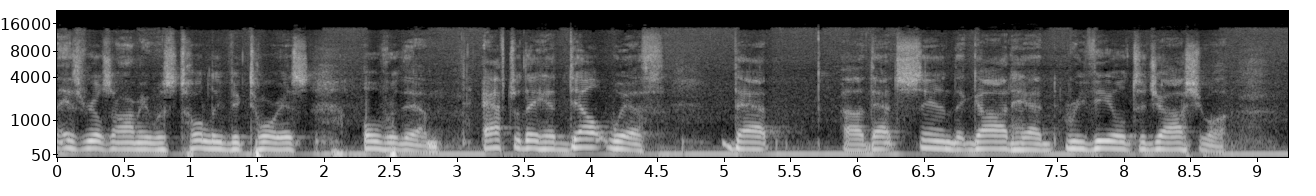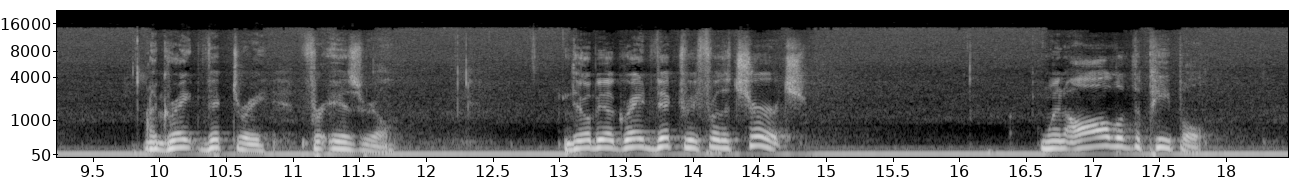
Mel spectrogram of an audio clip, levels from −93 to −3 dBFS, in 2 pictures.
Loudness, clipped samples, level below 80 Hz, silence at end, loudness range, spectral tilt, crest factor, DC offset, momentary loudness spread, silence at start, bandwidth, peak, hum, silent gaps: -26 LUFS; under 0.1%; -36 dBFS; 0 s; 3 LU; -5 dB/octave; 16 dB; under 0.1%; 13 LU; 0 s; 15 kHz; -10 dBFS; none; none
